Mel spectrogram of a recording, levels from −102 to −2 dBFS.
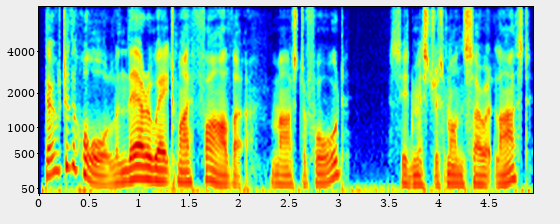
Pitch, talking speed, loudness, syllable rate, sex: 130 Hz, 195 wpm, -17 LUFS, 5.1 syllables/s, male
